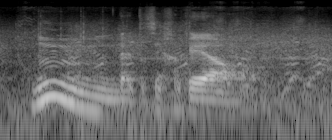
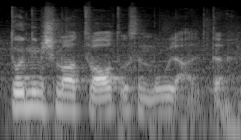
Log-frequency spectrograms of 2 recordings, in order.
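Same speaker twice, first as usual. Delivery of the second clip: ordinary talk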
